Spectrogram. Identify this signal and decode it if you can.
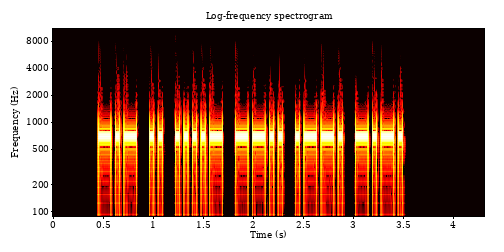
Morse code, heard as a keyed tone, about 28 wpm, 700 Hz. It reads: KI4ZPC
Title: USA Call Signs - 6 Characters - 4x Character Spacing - 28wpm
